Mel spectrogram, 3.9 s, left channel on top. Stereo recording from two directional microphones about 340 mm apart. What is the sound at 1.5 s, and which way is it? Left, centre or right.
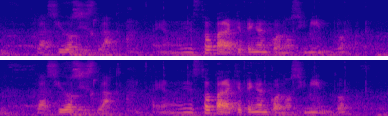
Speech, centre.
